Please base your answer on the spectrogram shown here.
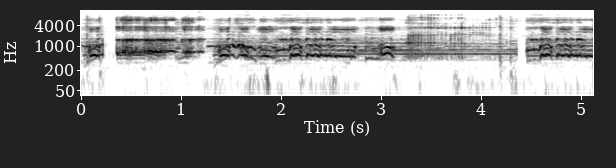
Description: Pingu and his family burps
